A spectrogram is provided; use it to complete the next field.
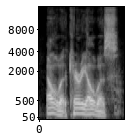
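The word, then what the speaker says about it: Cary Elwes: Carrie Elwes.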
